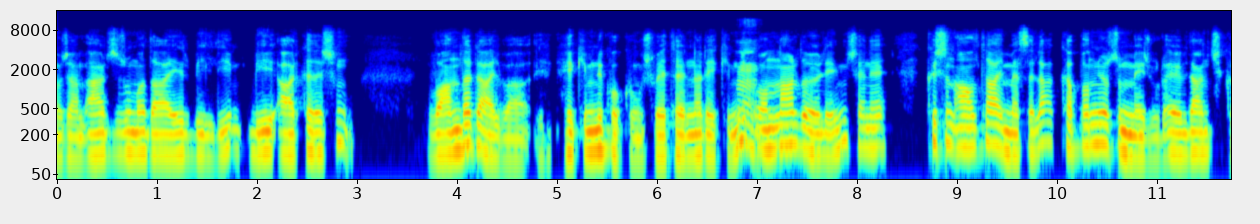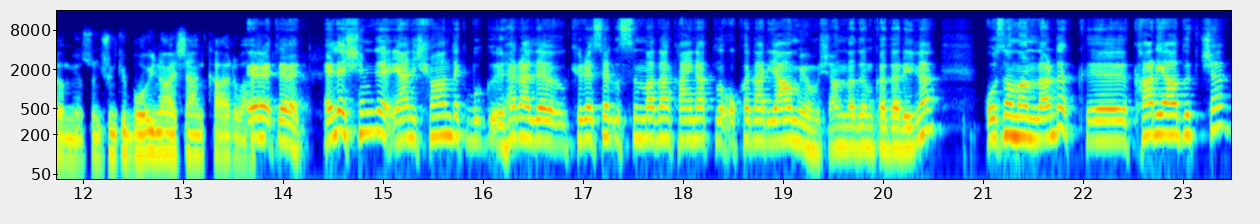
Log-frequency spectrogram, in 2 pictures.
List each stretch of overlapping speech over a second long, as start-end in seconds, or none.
none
